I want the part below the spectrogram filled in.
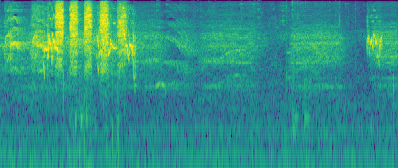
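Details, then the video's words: Budgerigars chirping: a fast, loud run of five or six sharp, bright chirps, followed by a hushed stretch of faint chatter and one final squawky note. "Budgies Sounds| Budgies Chirping sound"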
